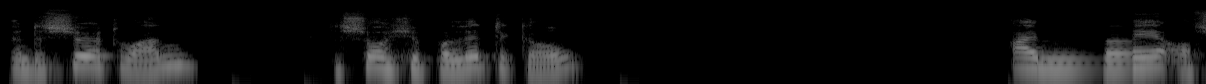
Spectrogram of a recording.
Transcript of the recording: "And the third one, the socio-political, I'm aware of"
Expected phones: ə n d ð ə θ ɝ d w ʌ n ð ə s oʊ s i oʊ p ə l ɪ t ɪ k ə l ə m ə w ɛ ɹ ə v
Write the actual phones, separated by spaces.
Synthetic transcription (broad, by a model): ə n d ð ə s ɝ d w ʌ n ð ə s oʊ ʃ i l p ə l ɪ t ɪ k ə l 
